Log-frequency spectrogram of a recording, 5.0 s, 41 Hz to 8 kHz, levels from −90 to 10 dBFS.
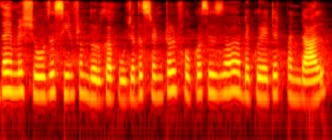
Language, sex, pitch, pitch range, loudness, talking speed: English, female, 235 Hz, 210-250 Hz, -17 LUFS, 180 wpm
